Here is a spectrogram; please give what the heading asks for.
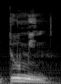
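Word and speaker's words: Thummim: juicio bring y tuning algunas pronuncian jurí ni tú me pero aquí yo estoy viendo que las palabras no traen acento entonces debe de pronunciarse touring y tuning para que estén sobre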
